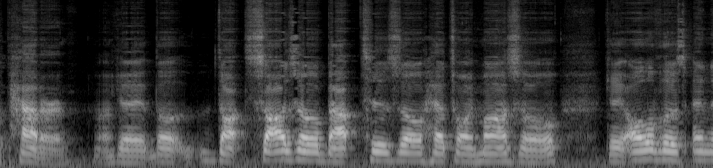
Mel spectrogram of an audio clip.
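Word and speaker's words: ἑτοιμάζω: So we're going to pronounce an H sound in front of the epsilon. This verb is said hetoimazo. Hetoimazo.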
